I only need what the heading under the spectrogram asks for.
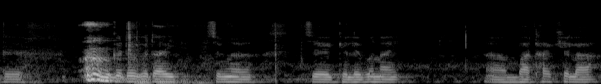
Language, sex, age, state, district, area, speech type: Bodo, male, 45-60, Assam, Kokrajhar, rural, spontaneous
